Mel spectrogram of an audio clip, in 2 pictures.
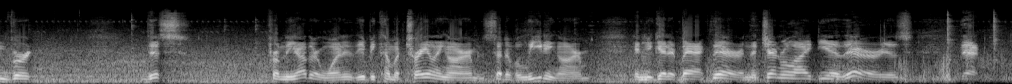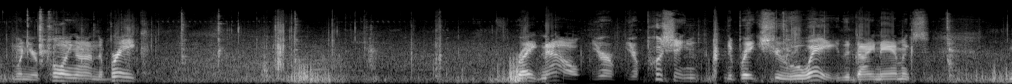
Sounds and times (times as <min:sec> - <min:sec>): Speech: 0:00.0 - 0:00.4, 0:01.4 - 0:01.9, 0:02.7 - 0:11.6, 0:15.2 - 0:19.4.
